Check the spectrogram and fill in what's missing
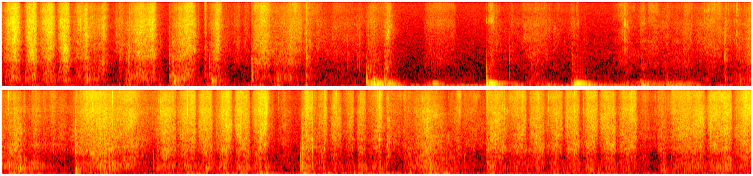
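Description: A hollow, empty wheat-colored nubuck leather boot with a rubber sole is rubbed by hand with a blue microfiber cloth over its sole and nubuck upper. Quick, uneven strokes give a soft, bright, brushy scrubbing with a low rumble. A few heavier thumps stand out partway through.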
